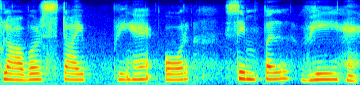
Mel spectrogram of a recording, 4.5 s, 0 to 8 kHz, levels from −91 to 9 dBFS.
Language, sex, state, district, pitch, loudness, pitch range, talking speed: Hindi, female, Himachal Pradesh, Shimla, 210 Hz, -17 LUFS, 200-220 Hz, 105 wpm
